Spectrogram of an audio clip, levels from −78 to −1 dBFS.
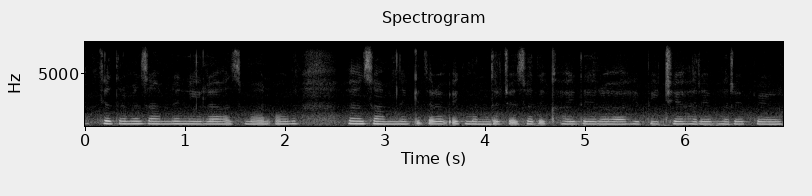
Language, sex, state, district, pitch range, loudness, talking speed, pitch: Hindi, female, Rajasthan, Nagaur, 225-240 Hz, -26 LUFS, 170 wpm, 230 Hz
